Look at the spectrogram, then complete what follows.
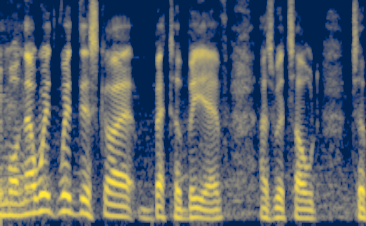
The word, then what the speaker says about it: Beterbiev: Now, with this guy, Beterbiev, as we're told to pronounce it, he's a kid that doesn't go looking for finishes, but finds finishes.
